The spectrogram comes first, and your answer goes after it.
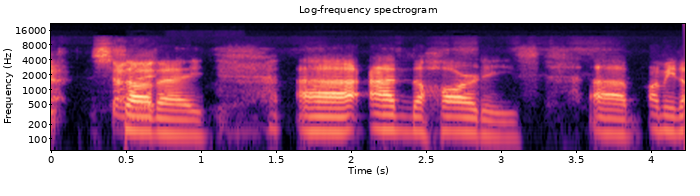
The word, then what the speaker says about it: Sade: Yeah, Sade.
